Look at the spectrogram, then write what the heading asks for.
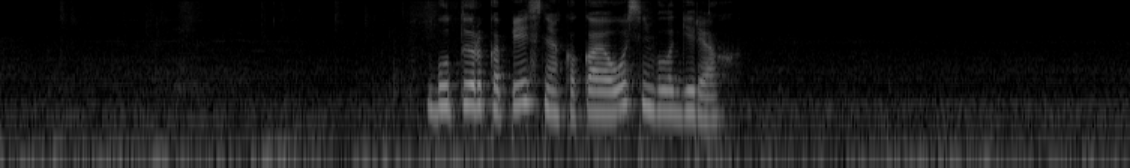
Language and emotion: Russian, neutral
